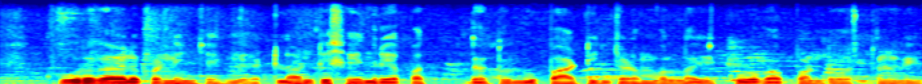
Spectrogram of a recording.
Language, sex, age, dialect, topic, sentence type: Telugu, male, 18-24, Southern, agriculture, question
